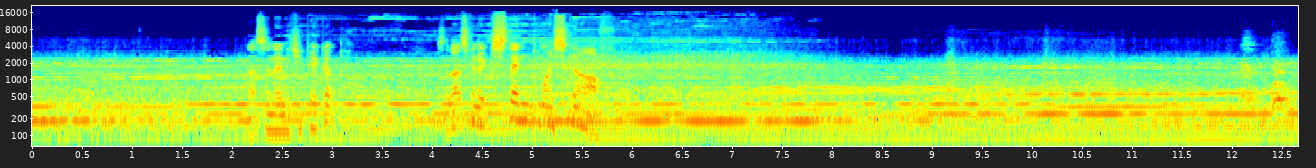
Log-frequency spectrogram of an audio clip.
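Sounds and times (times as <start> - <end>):
sustained orchestral music: 0.0 - 12.6
speech: 2.2 - 3.4, 4.0 - 6.2
dog barking: 12.1 - 12.6.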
